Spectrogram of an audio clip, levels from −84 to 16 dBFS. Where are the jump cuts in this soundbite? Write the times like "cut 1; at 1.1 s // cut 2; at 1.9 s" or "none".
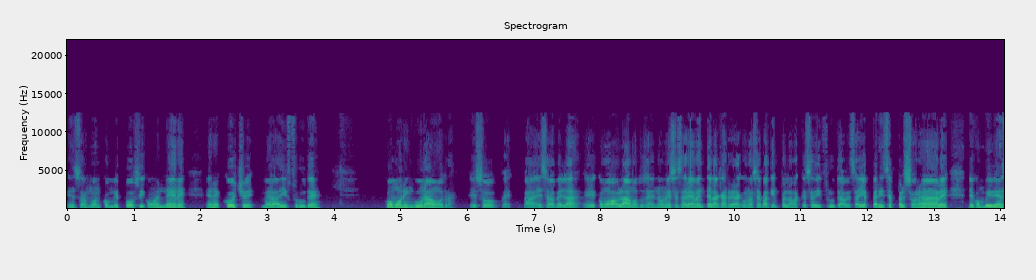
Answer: none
